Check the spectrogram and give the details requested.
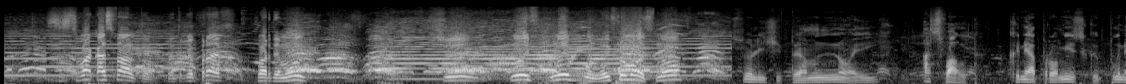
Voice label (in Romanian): vox pop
